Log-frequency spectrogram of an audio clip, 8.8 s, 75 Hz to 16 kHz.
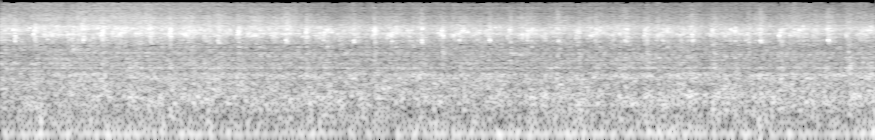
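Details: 1996 Toyota 4Runner at idle: a high hissing squeal over a low idle hum with an uneven chirp about every second, started a week ago. The owner suspects the timing chain or water pump area, but the front-end source is unclear.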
